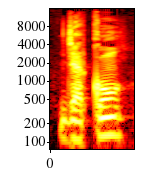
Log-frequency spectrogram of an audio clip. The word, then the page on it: jarkuñ: apatani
